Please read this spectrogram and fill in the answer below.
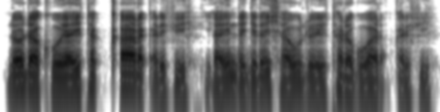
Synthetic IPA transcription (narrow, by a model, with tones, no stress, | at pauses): da˦wdaː˨kʷʰoː˨˦jaː˦ji˦ta˦kʼaː˦ɽa˨kʼɐ̰˨ɽɸiː˦jaː˨jɪ˦nda˨ɡʲɪ˦dɐ˦nʃaː˨wuː˦lu˨ja˦ji˦ta˦ɽɐ˨ɡʷʊ˦waː˦ɽʔa˨kʼɐ˦ɽɸiː˦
